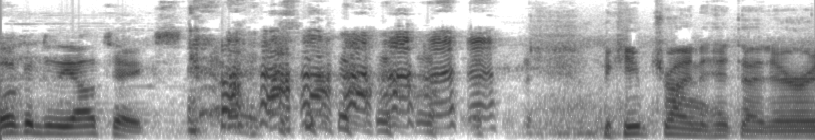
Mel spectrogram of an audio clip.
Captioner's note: laughing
